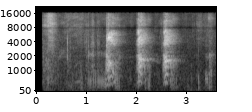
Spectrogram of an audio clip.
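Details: Three French bulldogs play-biting, three against one. Three loud, harsh, breathy snorting bursts come about every half second after a quieter opening, with faint scuffling between them.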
